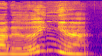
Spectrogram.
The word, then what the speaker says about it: aranha: palavra aranha ó ué a aranha é fraquinho então é um r só aranha a gente colocasse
